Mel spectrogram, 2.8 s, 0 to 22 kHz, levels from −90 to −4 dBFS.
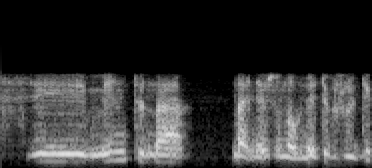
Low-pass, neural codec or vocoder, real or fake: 3.6 kHz; vocoder, 22.05 kHz, 80 mel bands, HiFi-GAN; fake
